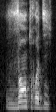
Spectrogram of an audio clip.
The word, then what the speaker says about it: vendredi: Vendredi. Again nasal. Vendredi.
